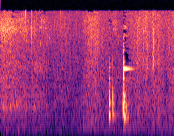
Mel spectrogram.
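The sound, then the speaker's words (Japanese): Three quick, sharp clinks of a utensil against a bowl as grated lotus root is put into it, heard over a steady low hiss in a kitchen. “ではレンコンをすります。はい、全部ボウルの中に入れていきます。”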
